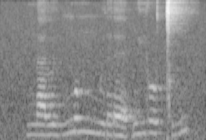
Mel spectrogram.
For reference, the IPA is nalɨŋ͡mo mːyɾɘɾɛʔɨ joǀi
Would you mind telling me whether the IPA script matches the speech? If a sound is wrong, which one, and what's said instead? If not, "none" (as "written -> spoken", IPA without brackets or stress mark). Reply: y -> ɨ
